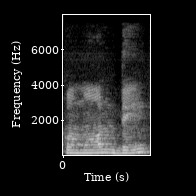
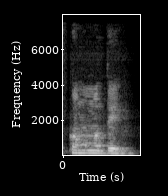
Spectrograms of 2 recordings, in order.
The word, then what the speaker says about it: commande: So not commande, it's commode or commode. commode. N is silent.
